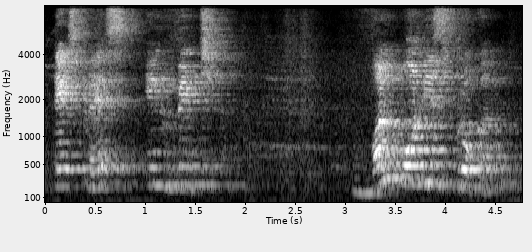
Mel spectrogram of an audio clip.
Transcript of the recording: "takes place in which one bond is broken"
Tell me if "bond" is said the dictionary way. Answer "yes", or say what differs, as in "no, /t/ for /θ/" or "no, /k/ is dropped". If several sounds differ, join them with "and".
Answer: no, /d/ is dropped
